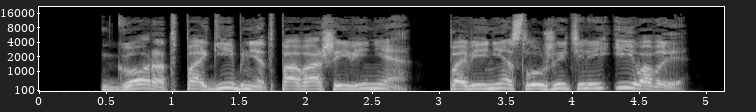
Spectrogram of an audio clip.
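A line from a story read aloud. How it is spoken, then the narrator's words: Shouted. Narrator (Russian): крикнул я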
